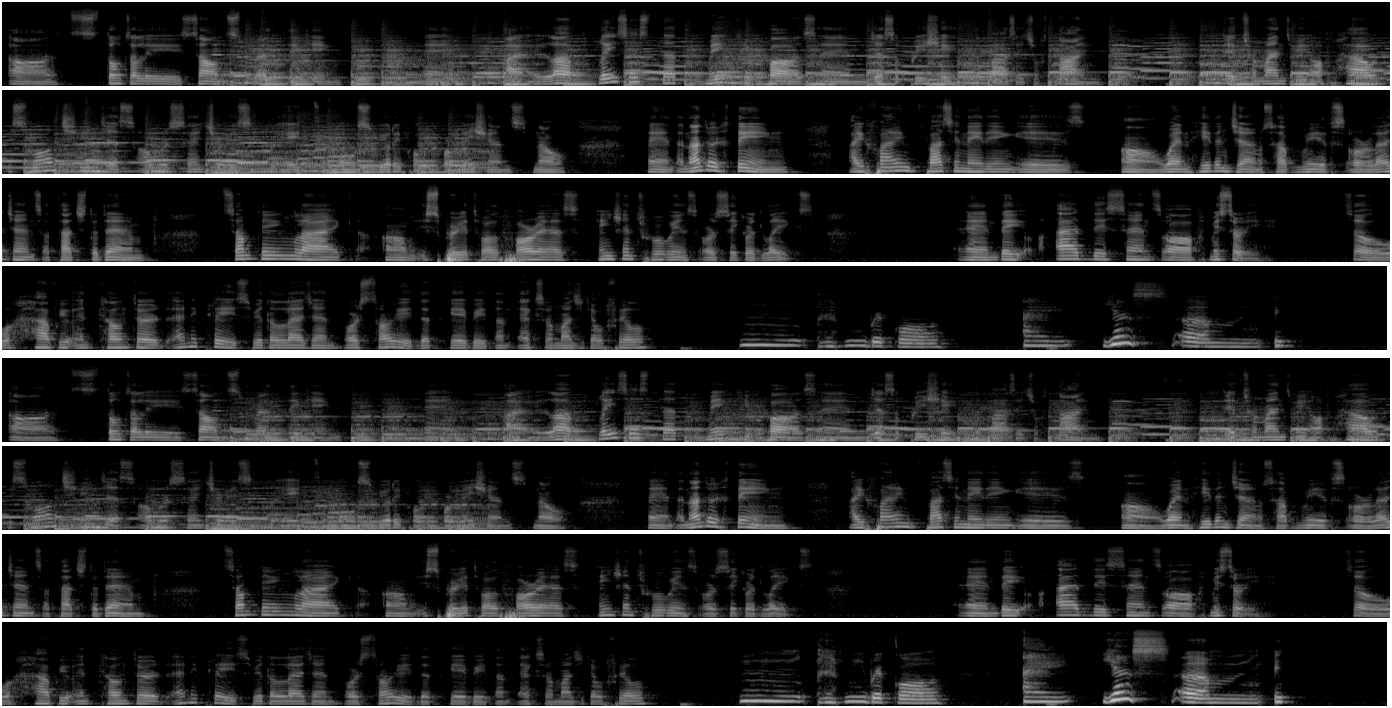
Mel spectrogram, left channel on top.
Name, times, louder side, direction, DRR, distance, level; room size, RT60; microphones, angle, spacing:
voice 1, 0.1-3.4 4.2-4.7 5.0-6.7 7.0-9.6 9.9-11.0 11.3-11.5 12.2-20.1 20.3-24.7 25.1-29.7 30.0-36.2 37.3-40.5 41.2-48.1, left 2 dB, 15° left, 0.4 m, -35 dB
sound 1, 2.1-18.8, left 3 dB, 80° left, 0.9 m, -35 dB
voice 2, 49.0-51.1 51.8-52.3 52.6-54.4, right 6 dB, 70° right, 0.4 m, -29 dB
9.1 x 6.3 x 5.0 m
head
